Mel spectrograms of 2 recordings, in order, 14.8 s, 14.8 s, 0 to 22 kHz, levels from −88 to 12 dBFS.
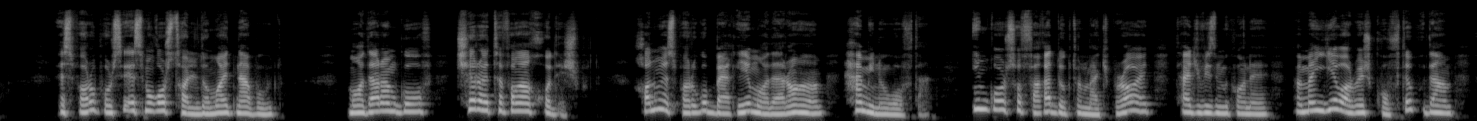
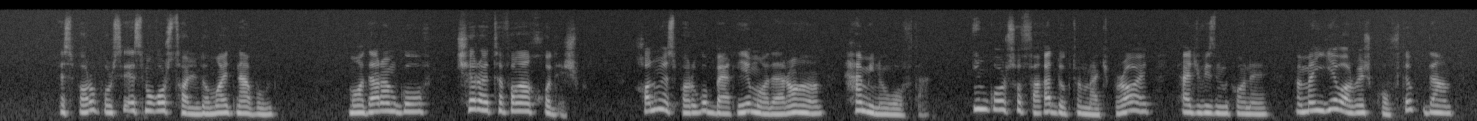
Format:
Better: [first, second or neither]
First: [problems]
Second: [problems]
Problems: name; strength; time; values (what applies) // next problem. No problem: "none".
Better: first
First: none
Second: hiss; faint; throughout; 20 dB below the speech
